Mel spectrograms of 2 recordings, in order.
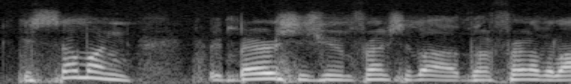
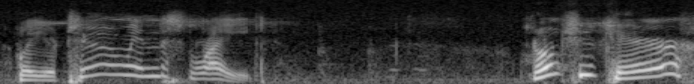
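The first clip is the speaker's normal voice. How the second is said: high-pitched nagging reproach; mock parental scolding; 8 semitones higher than usual. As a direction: scold a latecomer, pitch climbing at the end. Acts out scolding late daughter.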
